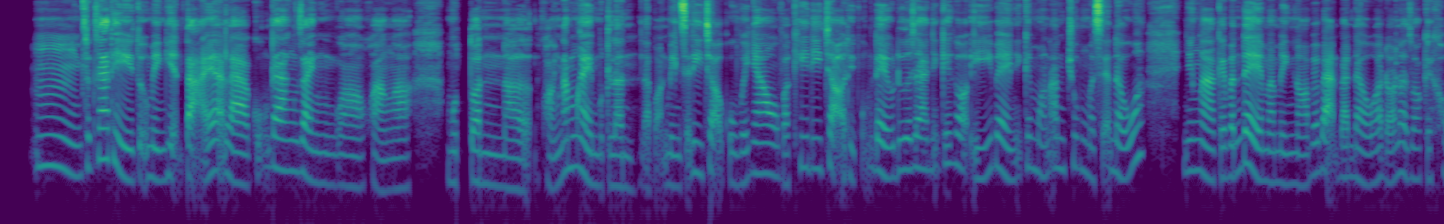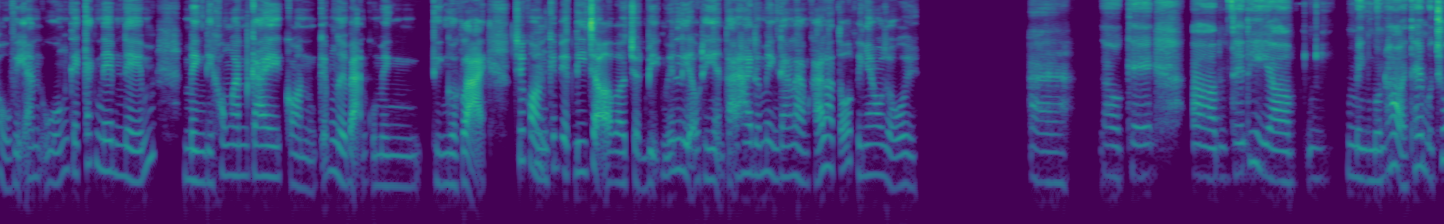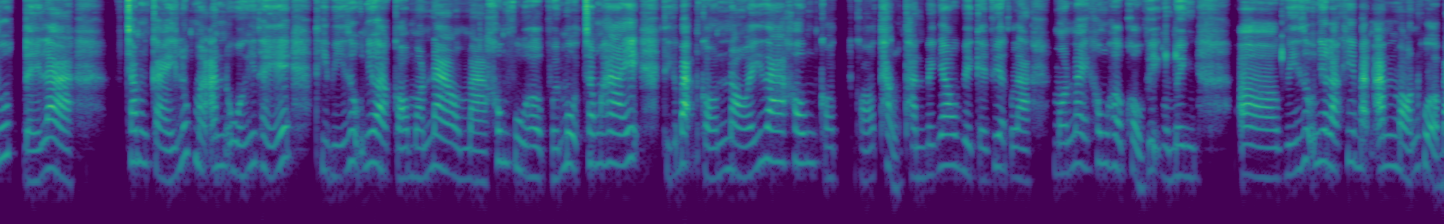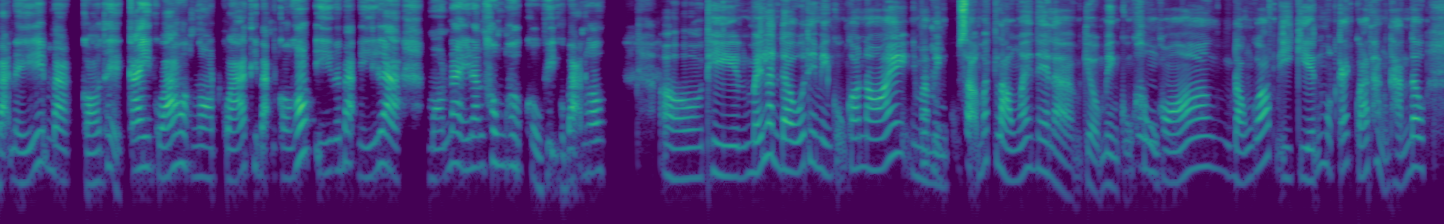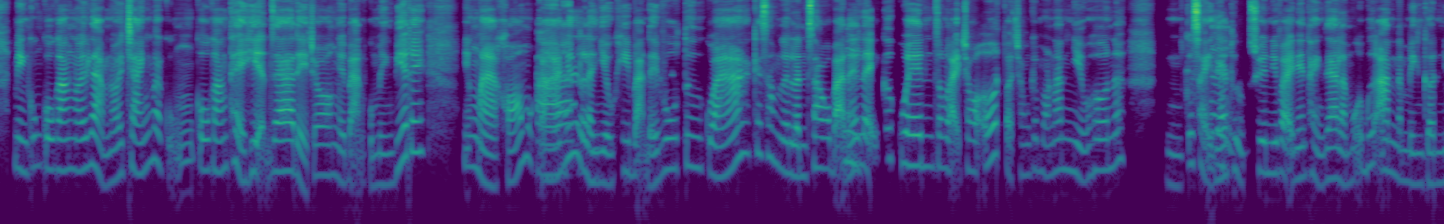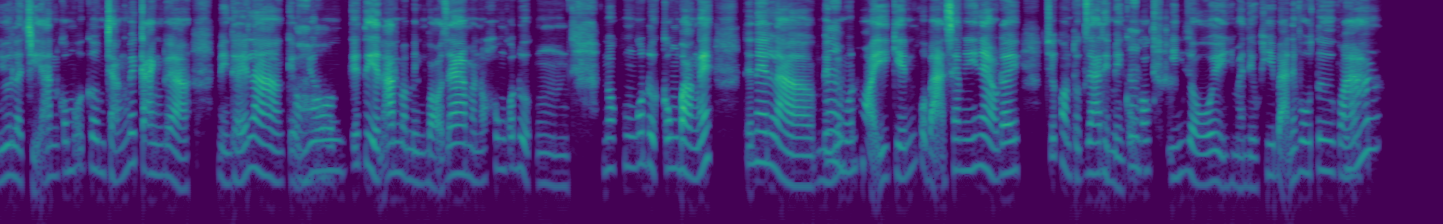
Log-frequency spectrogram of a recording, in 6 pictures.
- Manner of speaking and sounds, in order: tapping; other background noise
- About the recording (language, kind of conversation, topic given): Vietnamese, advice, Làm sao để cân bằng chế độ ăn khi sống chung với người có thói quen ăn uống khác?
